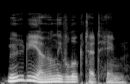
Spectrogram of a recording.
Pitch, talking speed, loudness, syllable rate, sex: 130 Hz, 230 wpm, -14 LUFS, 6.8 syllables/s, male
